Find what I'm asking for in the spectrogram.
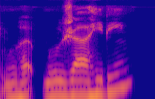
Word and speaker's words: Mujahideen: I think I'm saying that right? Mujahideen? Yeah, that's right.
